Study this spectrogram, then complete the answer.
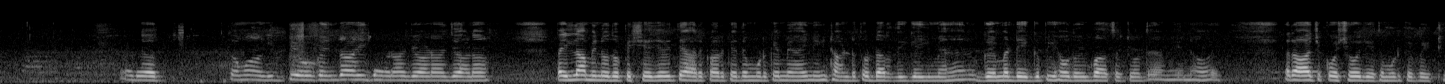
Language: Punjabi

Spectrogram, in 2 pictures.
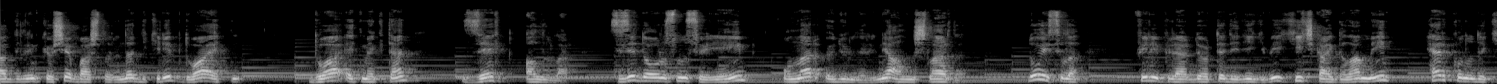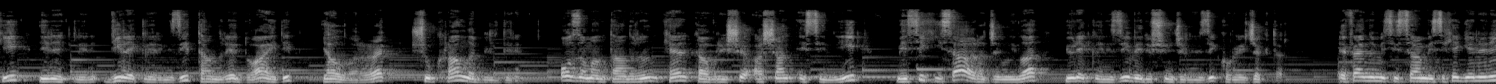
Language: Turkish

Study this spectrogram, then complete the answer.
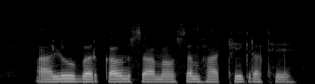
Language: Chhattisgarhi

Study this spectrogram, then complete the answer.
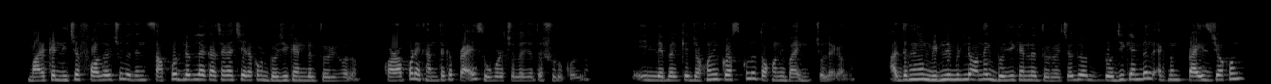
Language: Bangla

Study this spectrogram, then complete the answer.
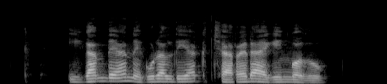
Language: Basque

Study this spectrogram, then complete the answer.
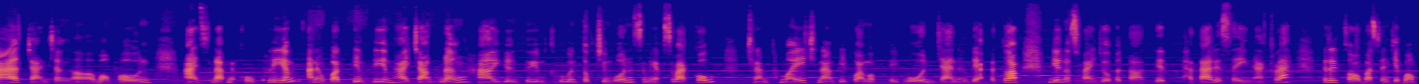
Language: Vietnamese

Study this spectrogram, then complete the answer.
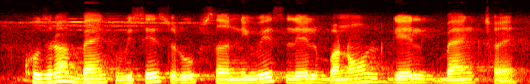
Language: Maithili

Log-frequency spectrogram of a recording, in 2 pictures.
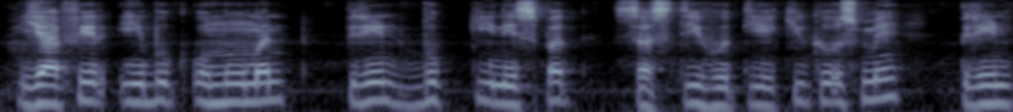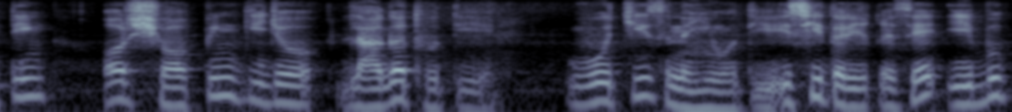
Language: Urdu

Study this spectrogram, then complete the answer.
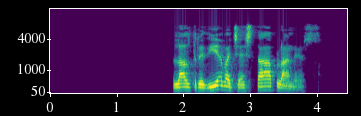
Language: Catalan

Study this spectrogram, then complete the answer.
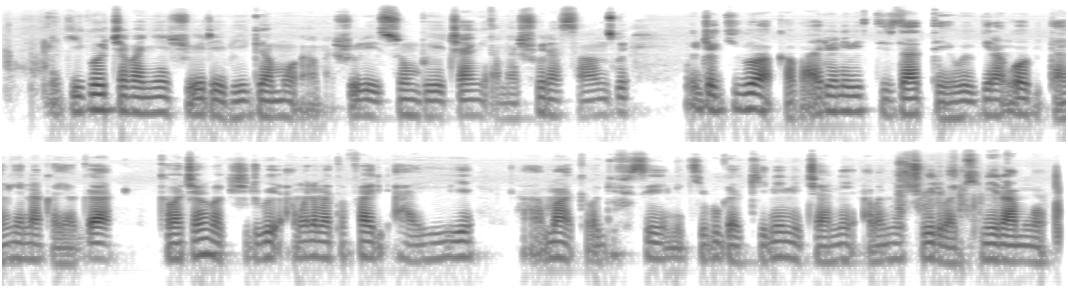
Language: Rundi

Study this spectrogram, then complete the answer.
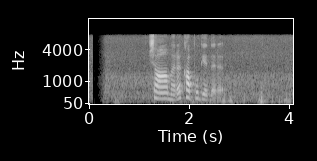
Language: Sinhala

